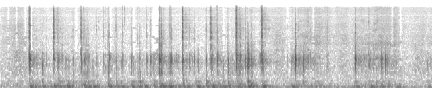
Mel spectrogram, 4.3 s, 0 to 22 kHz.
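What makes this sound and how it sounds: Fingernails tap and scratch the surface of a small solid plastic (PVC) anime figure on a black plastic base. The result is a quick, irregular series of sharp, dry clicks with a bright tone around 1.4 kHz that stops almost instantly, over a soft low rumble.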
